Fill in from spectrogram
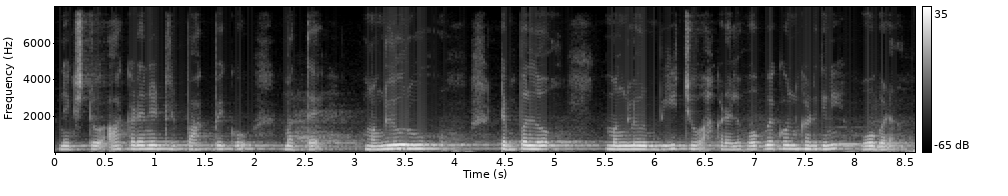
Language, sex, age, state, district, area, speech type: Kannada, female, 30-45, Karnataka, Hassan, urban, spontaneous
